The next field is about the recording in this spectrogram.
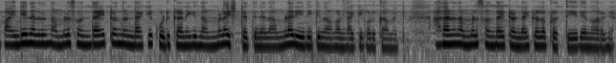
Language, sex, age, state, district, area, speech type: Malayalam, female, 18-30, Kerala, Thiruvananthapuram, rural, spontaneous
